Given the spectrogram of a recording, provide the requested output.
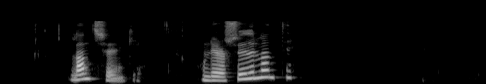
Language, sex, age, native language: Icelandic, female, 50-59, Icelandic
